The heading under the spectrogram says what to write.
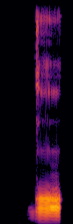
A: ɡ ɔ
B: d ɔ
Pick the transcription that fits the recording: A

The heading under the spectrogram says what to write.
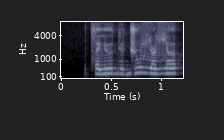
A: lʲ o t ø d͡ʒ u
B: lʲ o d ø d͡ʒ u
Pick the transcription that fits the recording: B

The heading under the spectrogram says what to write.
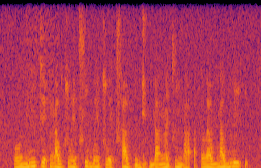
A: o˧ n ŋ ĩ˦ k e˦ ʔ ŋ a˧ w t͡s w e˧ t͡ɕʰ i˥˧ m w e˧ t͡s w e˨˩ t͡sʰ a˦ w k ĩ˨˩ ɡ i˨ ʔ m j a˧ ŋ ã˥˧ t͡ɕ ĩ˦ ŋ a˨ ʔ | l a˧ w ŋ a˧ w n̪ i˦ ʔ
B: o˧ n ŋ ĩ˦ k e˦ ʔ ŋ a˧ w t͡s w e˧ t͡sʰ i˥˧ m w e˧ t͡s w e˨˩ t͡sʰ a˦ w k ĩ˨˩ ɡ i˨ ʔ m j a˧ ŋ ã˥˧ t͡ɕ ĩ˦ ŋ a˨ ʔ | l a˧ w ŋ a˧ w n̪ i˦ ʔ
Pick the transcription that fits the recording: B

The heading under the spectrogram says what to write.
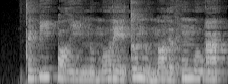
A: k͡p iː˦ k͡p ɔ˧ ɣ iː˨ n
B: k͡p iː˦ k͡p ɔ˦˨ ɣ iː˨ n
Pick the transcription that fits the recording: A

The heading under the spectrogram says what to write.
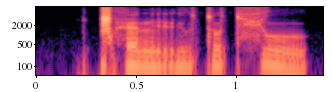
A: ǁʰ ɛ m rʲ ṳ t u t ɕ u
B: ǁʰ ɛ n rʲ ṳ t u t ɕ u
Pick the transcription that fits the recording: B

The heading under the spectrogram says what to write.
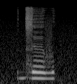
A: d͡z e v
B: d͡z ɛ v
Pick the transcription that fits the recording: B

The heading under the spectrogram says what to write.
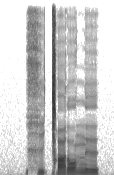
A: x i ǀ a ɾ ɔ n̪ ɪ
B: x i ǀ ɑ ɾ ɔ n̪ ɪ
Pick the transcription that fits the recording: B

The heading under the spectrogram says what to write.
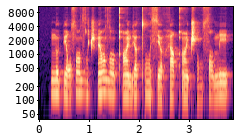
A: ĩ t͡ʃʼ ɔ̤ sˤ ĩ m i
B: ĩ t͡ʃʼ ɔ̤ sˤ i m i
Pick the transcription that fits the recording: B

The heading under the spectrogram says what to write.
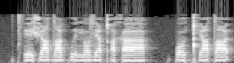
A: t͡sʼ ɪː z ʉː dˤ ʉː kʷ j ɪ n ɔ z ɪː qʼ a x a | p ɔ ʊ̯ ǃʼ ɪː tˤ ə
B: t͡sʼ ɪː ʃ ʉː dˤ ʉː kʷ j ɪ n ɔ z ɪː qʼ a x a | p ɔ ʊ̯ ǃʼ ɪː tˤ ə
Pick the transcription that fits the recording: B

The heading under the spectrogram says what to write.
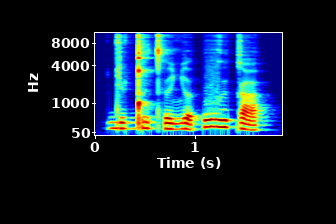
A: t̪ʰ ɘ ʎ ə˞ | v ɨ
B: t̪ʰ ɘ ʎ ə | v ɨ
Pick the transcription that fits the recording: B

